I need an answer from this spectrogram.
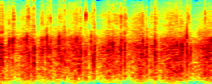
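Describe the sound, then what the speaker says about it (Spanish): A convention and expo audience breaks into a brief, loud burst of dense clapping up close. "el señor Manuel Herrera, para quien pedimos un fuerte aplauso,"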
